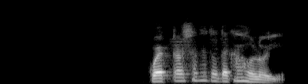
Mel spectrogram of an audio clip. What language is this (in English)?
Bangla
